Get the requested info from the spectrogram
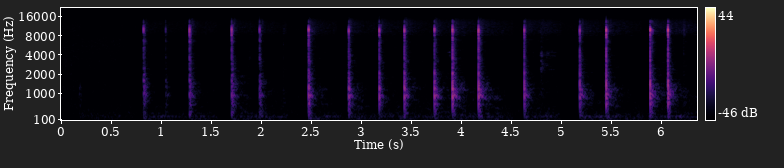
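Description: A stylus tapping on a writing surface as words are handwritten: an uneven run of short, sharp ticks, starting about a second in.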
